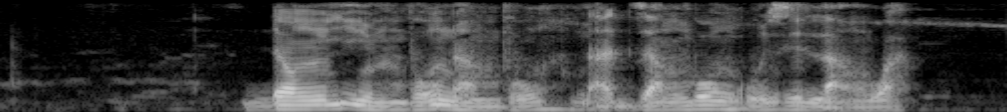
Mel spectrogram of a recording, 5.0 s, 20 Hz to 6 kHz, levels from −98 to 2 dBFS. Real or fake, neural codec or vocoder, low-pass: fake; codec, 16 kHz in and 24 kHz out, 2.2 kbps, FireRedTTS-2 codec; 5.4 kHz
